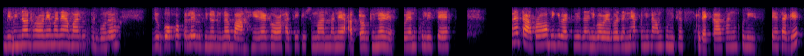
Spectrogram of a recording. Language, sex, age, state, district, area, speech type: Assamese, female, 18-30, Assam, Majuli, urban, conversation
